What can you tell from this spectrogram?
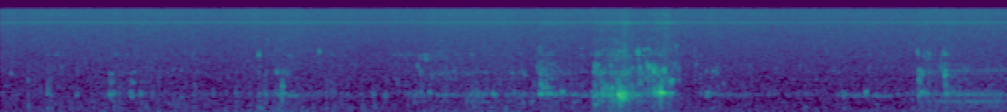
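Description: Underwater sound picked up through a waterproof camera housing: faint scattered clicks and crackles, with a short louder burst of splashing and bubbles about six seconds in as a snorkeler kicks at the surface.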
